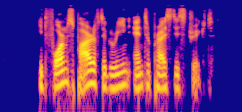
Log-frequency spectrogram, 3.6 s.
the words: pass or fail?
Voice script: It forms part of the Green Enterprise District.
pass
